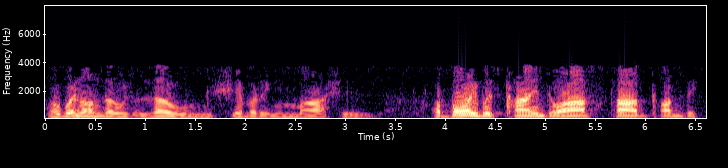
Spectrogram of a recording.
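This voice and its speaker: An actor playing a rough, doting old escaped convict in a 1950s radio drama, with a husky, sentimental delivery. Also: male voice, on the low side. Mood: mournful. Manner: sentimental, drawn-out fond remarks. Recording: muffled 1950s radio broadcast.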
